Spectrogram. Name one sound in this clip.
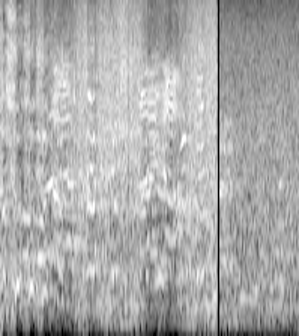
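Water splashes loudly over a ride boat.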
